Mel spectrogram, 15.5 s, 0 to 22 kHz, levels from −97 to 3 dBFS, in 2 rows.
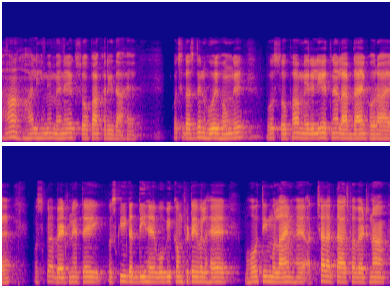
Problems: none marked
